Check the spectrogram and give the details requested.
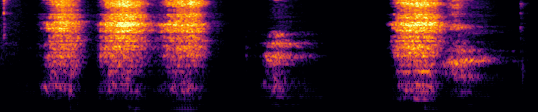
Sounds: Sniff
